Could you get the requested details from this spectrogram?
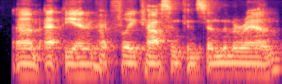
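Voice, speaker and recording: With an Australian accent, this man speaks at a fairly quick pace. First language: French. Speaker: local mayor. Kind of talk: presentation. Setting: online live-streamed seminar. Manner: many fillers (um, uh).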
